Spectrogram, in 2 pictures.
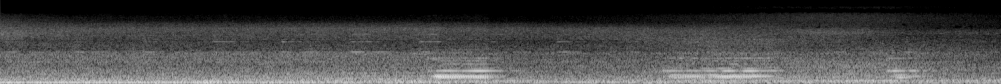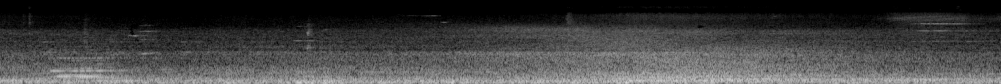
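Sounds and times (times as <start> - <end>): train passing: 0.0 - 20.0
train horn blast: 4.3 - 5.3, 6.5 - 9.6, 10.4 - 11.6.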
